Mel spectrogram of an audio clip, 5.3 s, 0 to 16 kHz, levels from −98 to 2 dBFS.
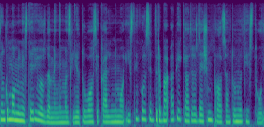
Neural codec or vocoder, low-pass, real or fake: codec, 44.1 kHz, 2.6 kbps, SNAC; 14.4 kHz; fake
